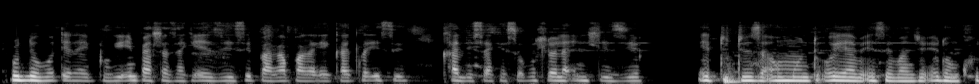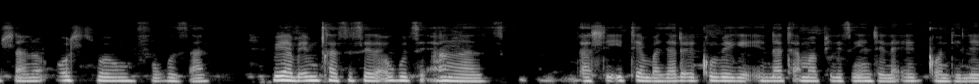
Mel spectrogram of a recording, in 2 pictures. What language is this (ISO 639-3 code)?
nde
